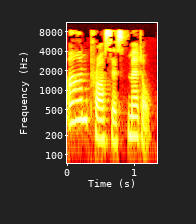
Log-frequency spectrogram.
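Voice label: "unprocessed metal", English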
